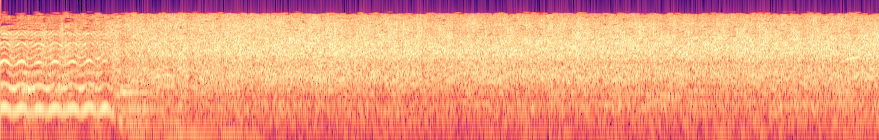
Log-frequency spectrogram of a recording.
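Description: A burst of audience applause, steady and loud throughout, with a brief wavering sung or voiced tone fading out in the first second before the clapping takes over.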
